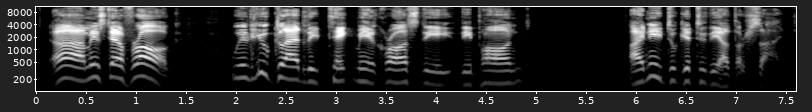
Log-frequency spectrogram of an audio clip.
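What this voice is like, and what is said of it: Put-on French accent. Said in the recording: “I'm making the scorpion sound French”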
